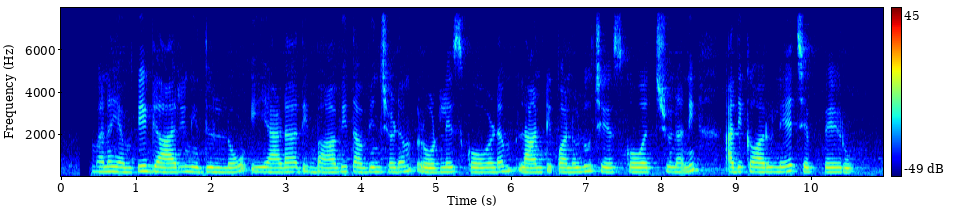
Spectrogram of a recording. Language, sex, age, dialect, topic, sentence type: Telugu, female, 18-24, Utterandhra, banking, statement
